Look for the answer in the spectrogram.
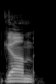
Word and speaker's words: Jumm: It's spelled J-U-M-M, but Gum kindly lets me know that it's actually pronounced like gum.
